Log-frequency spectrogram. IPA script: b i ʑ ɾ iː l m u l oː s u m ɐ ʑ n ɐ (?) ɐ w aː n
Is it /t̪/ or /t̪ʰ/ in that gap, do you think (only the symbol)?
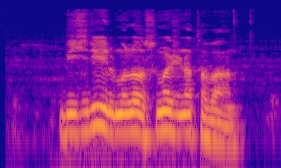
t̪ʰ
